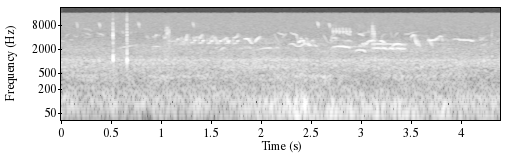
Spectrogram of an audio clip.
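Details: An African stonechat gives two sharp, stony tak clicks in quick succession, with faint high chirps and twitters from other small birds over steady low rumble.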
